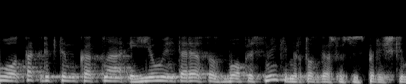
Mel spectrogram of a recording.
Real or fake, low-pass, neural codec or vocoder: real; 3.6 kHz; none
